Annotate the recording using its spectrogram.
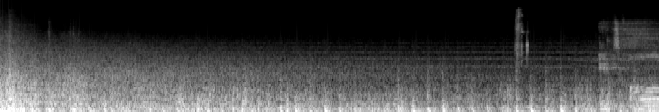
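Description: Deep rumble of an explosion sound effect, loudest at the start and settling into a steady crackling rumble, with a brief sharp crack about five seconds in.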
